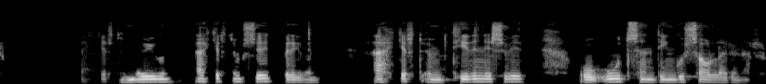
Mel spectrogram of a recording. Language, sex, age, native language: Icelandic, male, 30-39, Icelandic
